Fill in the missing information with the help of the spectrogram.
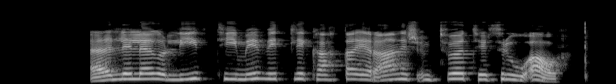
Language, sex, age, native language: Icelandic, female, 60-69, Icelandic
